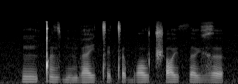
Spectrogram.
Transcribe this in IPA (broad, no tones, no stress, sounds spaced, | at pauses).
ĩ ǃ ə̃ z b ə̃ b æ i̯ tʼ ɪ tʼ ə b ɔ u̯ t͡ʃʼ ɒ y̯ θ ə y̯ ɣ ə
